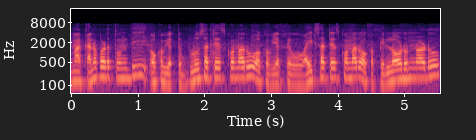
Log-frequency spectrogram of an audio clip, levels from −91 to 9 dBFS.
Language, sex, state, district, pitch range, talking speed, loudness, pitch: Telugu, male, Andhra Pradesh, Manyam, 125-175 Hz, 160 wpm, -18 LUFS, 165 Hz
